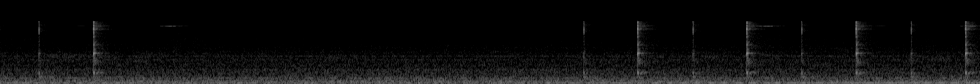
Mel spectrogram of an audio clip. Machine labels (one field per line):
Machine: valve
